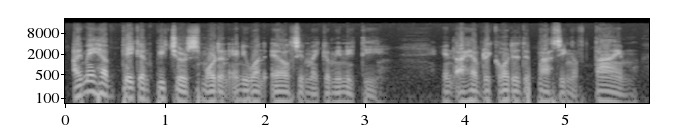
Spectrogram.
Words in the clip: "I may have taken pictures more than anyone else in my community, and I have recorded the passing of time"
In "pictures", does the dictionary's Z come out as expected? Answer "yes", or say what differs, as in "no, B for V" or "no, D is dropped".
no, S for Z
